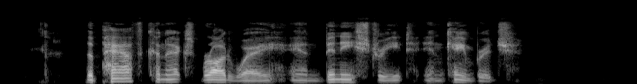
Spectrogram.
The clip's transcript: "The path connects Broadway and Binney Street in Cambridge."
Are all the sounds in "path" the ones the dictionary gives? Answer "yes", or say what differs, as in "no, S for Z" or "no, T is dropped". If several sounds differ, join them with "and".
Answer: yes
